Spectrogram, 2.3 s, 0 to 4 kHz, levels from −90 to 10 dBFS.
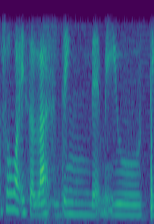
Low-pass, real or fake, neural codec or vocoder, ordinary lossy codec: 3.6 kHz; real; none; none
